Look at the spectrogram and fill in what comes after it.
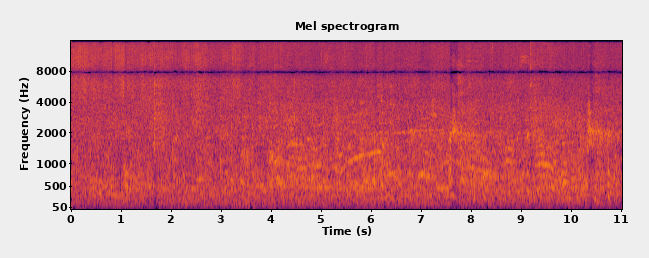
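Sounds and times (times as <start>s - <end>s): faint murmuring voices: 0.0s - 11.0s
steady hiss of a terminal hall: 0.0s - 11.0s.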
